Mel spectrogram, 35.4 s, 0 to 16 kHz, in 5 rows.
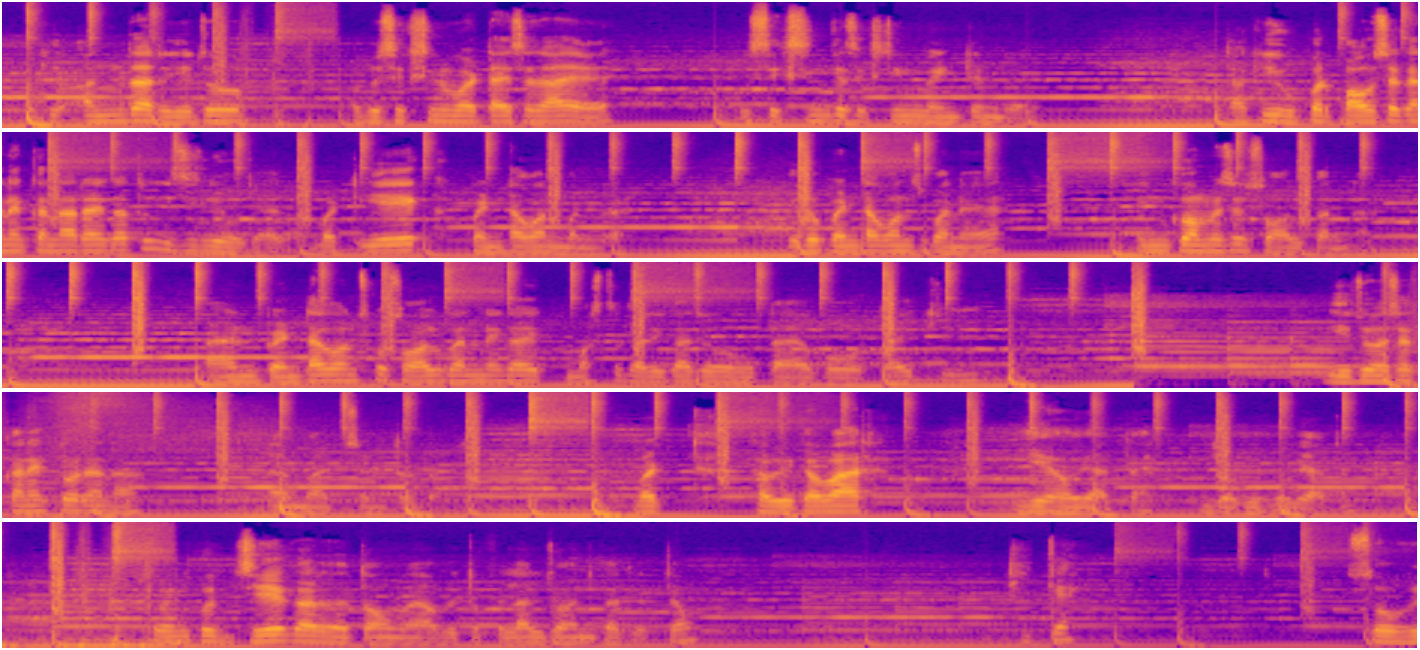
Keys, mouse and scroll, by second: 0.4 middle click, 0.7 2, 1.8 alt+click, 2.4 ctrl+middle click, 3.0 shift+middle click, 3.2-4.7 middle drag, 5.0 ctrl+middle click, 5.6 ctrl+middle click, 6.7 middle click, 7.3 middle click, 8.5 3, 8.7 click, 9.8 shift+click, 10.1 middle click, 10.9 x, 12.1 middle click, 12.8 shift+middle click, 13.4 middle click, 14.5 1, 15.1 click, 15.3 g, 16.9 middle click, 17.4 click, 17.6 g, 18.0 middle click, 19.3 middle click, 20.2 click, 20.5 shift+click, 22.2 m, 23.0 middle click, 24.1 ctrl+z, 25.2 middle click, 26.4-27.9 middle drag, 29.1 j, 29.4 middle click, 29.8 click, 30.0 g, 30.4 middle click, 30.9 click, 31.0 g, 31.4 middle click, 32.0-34.5 middle drag.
